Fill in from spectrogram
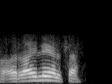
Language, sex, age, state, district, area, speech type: Odia, male, 45-60, Odisha, Rayagada, rural, conversation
